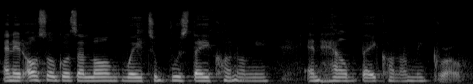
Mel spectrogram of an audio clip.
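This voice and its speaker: A woman's voice: fairly low pitch, monotone, a little fast, warm tone. A woman hosting a TV interview, affirming and chatty with her guest.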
